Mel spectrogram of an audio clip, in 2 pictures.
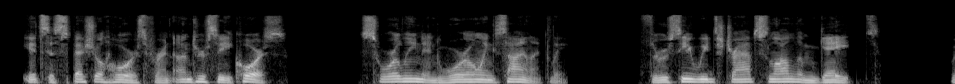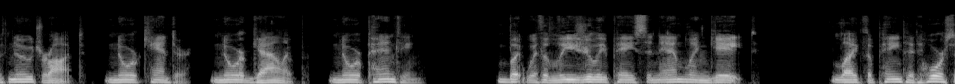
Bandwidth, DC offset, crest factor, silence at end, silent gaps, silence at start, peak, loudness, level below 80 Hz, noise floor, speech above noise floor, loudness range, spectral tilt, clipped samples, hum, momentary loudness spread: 11 kHz; under 0.1%; 18 dB; 0 s; 2.93-3.53 s, 5.74-6.33 s, 8.86-9.45 s, 13.87-14.46 s, 17.20-17.79 s; 0.25 s; -2 dBFS; -19 LUFS; -42 dBFS; under -90 dBFS; over 71 dB; 2 LU; -5.5 dB/octave; under 0.1%; none; 12 LU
